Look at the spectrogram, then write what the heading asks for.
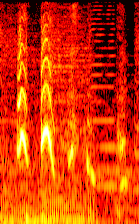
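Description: Dogs in the visual novel game Fureraba yip and whimper in short high bursts, two sharp yelps close together followed by softer squeaky whines, near and clear.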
